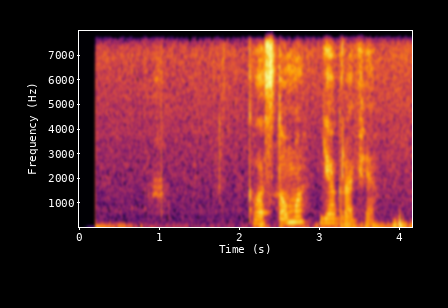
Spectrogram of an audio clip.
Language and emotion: Russian, neutral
